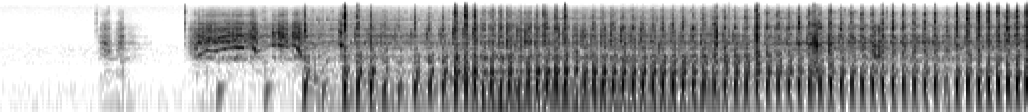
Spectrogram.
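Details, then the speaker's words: Go-kart small single before fitting homemade brake-cleaner-can muffler: catches after a couple of tries then sharp rapid barking crackle from open pipe with no muffler; far too loud. "that's pretty loud it's too loud I can't do that"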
